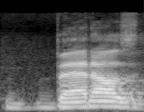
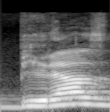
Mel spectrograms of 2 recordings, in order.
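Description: First: The first vowel sounds like 'a'. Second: The first vowel sounds like 'i'. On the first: It means an open field. "Bu fetha ile okunması, yani beraz şeklinde okunması daha meşhurdur" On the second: It means relieving oneself. "Biri biraz diye"

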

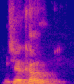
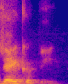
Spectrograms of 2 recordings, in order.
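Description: First: The name is said like 'J' plus 'Kobe'. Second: The name does not contain the sound 'Kobe'. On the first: The speaker calls it right. "the man's name is Jacoby" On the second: The speaker calls it wrong. "they call him Jacoby"

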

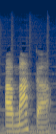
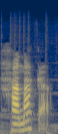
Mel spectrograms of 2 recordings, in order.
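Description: First: The word starts with a silent h. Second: The word starts with an audible h sound. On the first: This is the Spanish pronunciation. The speaker calls it wrong. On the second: This is the original Taíno pronunciation. The speaker calls it right.

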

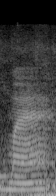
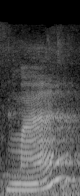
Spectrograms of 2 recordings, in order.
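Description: First: The pitch drops low and is cut short. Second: The pitch rises with a break in the voice. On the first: "Hạ thanh, thí dụ mạ, dấu nặng" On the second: "Khứ thanh, thí dụ mã, dấu ngã"

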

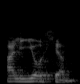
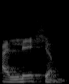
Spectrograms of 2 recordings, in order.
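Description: First: The vowel after the L sounds like 'yo'. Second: The vowel after the L sounds like 'e'. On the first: This is how most people in Russia say it. "most Russians ... will say Alekhine" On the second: This is how the man himself said it. "not a Y-O, but an E sound"

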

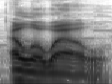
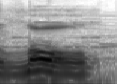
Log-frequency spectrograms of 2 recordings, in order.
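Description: First: It is said as three separate letters. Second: It is said as one single word. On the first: "Do you say each individual letter like LOL" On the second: "like saying it like it's a word"

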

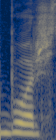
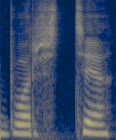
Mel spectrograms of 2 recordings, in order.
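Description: First: The word ends without a t sound. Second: The word ends with a t sound. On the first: The speaker calls it right. "We say borscht, ... does not have a T at the end" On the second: The speaker calls it wrong. "We don't say borscht"

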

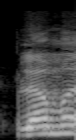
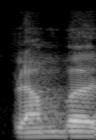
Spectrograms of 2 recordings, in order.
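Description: First: The B sound is silent. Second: The B sound is pronounced. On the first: The speaker calls it right. "is correct" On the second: The speaker calls it wrong. "is incorrect"

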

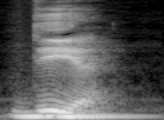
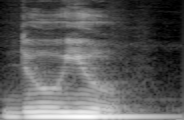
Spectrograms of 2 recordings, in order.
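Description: First: The words blur into one short weak syllable. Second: Both words are said fully and clearly. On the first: "but you usually hear people in the street, they say dear" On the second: "You expect to hear, you think that in the street you hear people speak in this way"

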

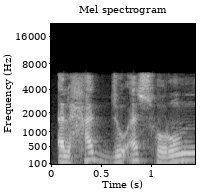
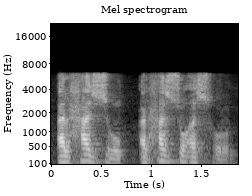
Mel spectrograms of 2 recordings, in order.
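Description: First: The jim is a firm, clear j sound. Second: The jim is softened toward a sh sound.

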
